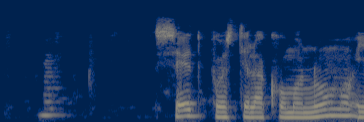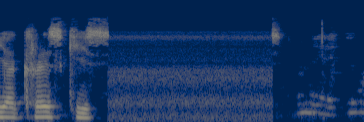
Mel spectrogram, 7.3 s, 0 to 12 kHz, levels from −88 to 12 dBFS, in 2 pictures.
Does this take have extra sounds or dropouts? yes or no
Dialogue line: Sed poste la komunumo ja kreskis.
no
